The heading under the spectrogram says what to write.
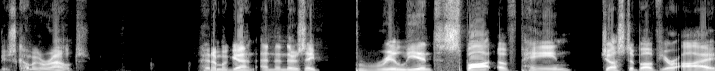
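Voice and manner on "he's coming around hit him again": muffled voice, quieter and faster. Narrating to a player waking up, voicing an unseen speaker in a muffled voice. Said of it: "you hear a muffled voice as your eyes are blinking open say".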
